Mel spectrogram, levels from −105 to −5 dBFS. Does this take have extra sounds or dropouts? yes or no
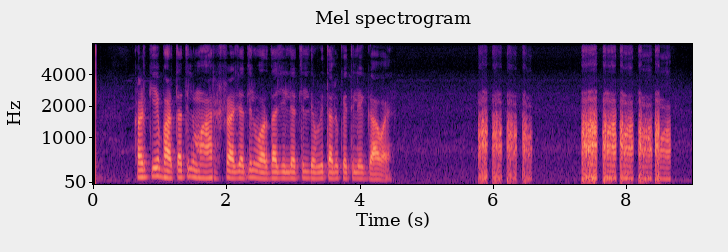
yes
